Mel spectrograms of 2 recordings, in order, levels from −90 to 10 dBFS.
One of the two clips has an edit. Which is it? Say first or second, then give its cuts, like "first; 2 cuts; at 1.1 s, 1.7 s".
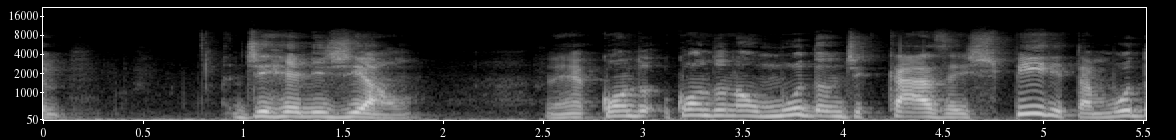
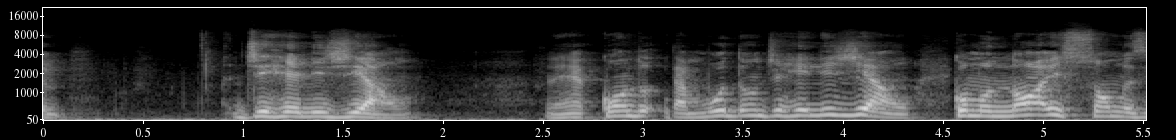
second; 2 cuts; at 3.1 s, 4.5 s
